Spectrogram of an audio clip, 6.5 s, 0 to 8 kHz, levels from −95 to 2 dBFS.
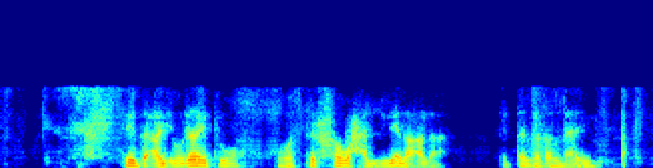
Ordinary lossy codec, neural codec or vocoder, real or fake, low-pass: AAC, 16 kbps; codec, 16 kHz in and 24 kHz out, 0.6 kbps, FireRedTTS-2 codec; fake; 7.2 kHz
